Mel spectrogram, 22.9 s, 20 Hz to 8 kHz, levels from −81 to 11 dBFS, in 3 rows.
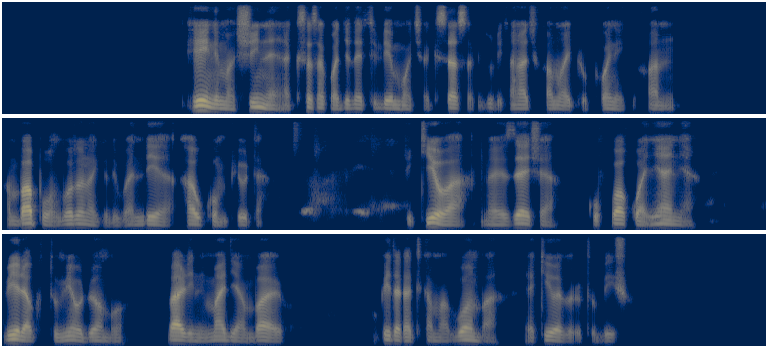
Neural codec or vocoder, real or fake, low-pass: codec, 24 kHz, 0.9 kbps, WavTokenizer, large speech release; fake; 7.2 kHz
